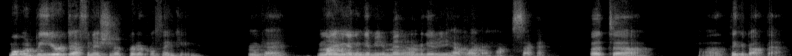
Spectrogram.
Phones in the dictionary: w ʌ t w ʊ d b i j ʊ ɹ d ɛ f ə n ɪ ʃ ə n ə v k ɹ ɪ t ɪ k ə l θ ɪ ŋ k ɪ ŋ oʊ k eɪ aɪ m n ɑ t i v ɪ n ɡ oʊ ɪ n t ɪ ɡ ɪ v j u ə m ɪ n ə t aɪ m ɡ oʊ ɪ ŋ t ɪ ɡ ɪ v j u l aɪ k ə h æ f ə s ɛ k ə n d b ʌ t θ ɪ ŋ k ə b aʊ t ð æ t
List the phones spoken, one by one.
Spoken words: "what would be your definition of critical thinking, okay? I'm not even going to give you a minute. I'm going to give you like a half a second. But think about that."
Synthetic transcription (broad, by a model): w ʌ t w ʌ d b i j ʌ ɹ d ɛ f ə n ɪ ʃ ə n ə v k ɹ ɪ t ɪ k l θ ɪ ŋ k ɪ ŋ oʊ k eɪ aɪ m n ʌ t i v ɪ n ɡ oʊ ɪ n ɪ ɡ ɪ v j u ə m ɪ n ə t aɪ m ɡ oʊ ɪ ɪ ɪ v l aɪ k ə h æ f ə s ɛ k ə n d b ʌ t θ ɪ ŋ k ə b aʊ t ð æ t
